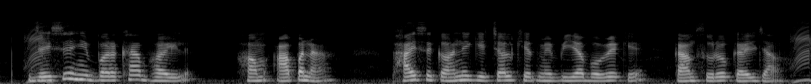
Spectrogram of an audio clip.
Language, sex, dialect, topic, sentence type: Bhojpuri, male, Southern / Standard, agriculture, statement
